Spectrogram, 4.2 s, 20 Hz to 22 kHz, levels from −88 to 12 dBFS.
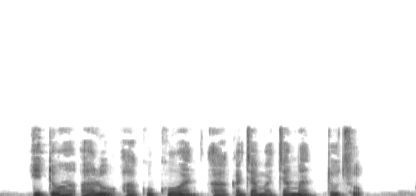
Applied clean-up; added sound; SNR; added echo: neural mask model Resemble Enhance denoiser.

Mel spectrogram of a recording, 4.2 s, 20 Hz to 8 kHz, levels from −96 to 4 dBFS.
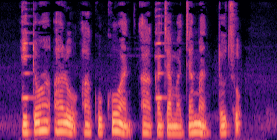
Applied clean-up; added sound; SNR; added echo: none; Bowed string instrument; 15 dB; none.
